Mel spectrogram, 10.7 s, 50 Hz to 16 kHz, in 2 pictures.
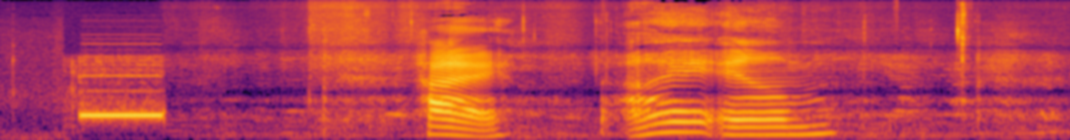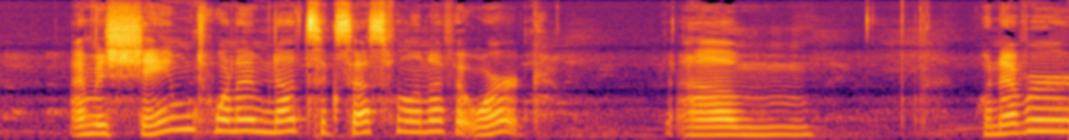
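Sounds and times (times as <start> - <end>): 
faint room noise: 0.0 - 10.6
steady electronic beep in a recording booth: 0.4 - 0.8
breath or shuffle: 1.0 - 3.0
speech: 2.1 - 4.3, 5.7 - 8.1, 8.7 - 9.5, 10.3 - 10.6.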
